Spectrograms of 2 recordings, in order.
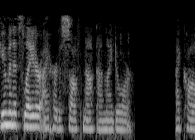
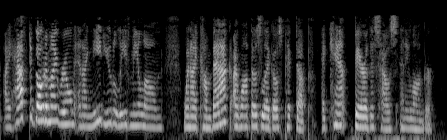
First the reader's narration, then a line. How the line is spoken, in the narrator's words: I fled upstairs, screaming to Cameron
